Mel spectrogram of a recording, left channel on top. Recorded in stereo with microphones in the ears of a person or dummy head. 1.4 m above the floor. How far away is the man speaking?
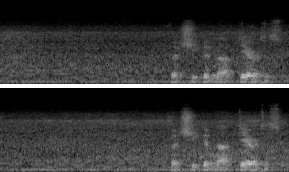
About 0.8 m.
